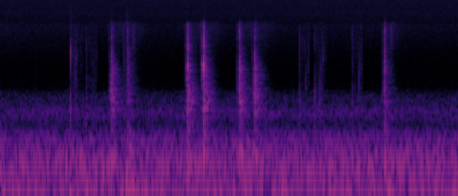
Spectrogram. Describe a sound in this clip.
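Soft footsteps patter quickly.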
